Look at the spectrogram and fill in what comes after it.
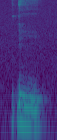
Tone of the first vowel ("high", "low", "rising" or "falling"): low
